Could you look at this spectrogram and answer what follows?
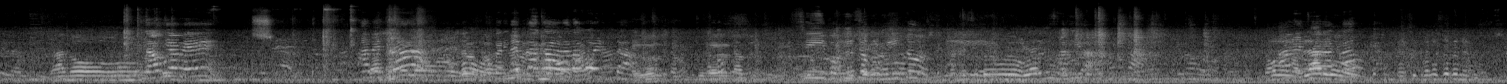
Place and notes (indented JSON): {
  "title": "Sevilla, Provinz Sevilla, Spanien - Sevilla - fritteria",
  "date": "2016-10-10 09:00:00",
  "description": "At a spanish fritteria kiosk in the morning. The sound of people talking and ordering freshly fried goods.\ninternational city sounds - topographic field recordings and social ambiences",
  "latitude": "37.40",
  "longitude": "-5.99",
  "altitude": "9",
  "timezone": "Europe/Madrid"
}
